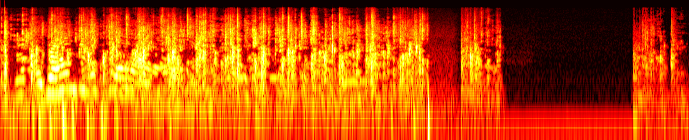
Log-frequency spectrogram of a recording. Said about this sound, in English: So we don't give him applause very often. Let's give him a standing ovation. Let's stand up and just thank God for his gifts.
